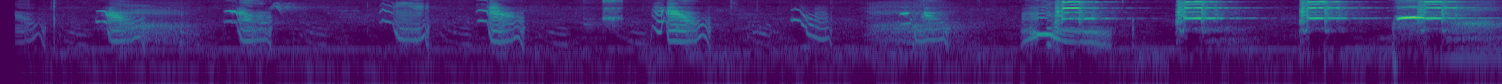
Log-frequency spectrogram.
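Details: A pair of grey francolins calling: a series of short, harsh, looping notes repeated about every half second, growing into louder, squeakier, ringing bursts toward the end.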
